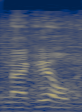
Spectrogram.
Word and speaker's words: McElveen: last name mcelveen that's right pronounced mcelveen that's right he's been hitting the iron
